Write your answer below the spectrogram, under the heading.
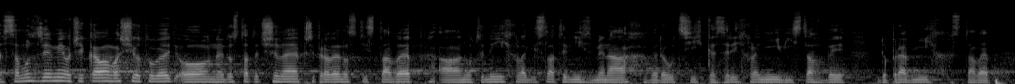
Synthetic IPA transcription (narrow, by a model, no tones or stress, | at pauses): samo̞zr̝ɛjmɲɛo̞t͡ʃɛkaːvaːmvaʃiot̪po̞vjɛcʔo̞nɛdo̞st̪at̪ɛt͡ʃnɛːpr̝̥ɪpɾavɛno̞scɪst̪avɛpanut̪niːxlɛɡɪslat̪ɪvɲiːɣzmɲɛnaːxvɛdo̞wt͡siːxkɛzɾɪxlɛɲiːviːst̪avbɪ | do̞pɾavɲiːxst̪avɛp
